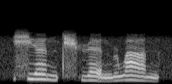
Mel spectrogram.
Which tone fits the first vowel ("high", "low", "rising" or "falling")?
falling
